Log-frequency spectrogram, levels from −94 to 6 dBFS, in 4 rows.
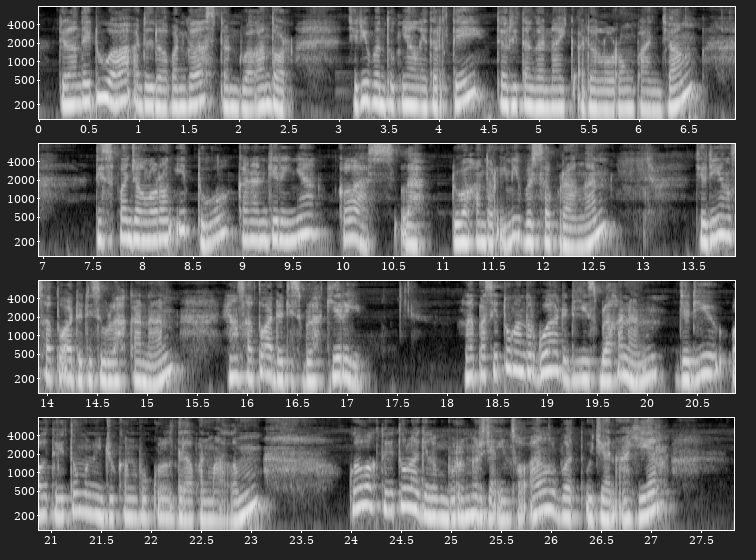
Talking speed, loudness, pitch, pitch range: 155 wpm, -15 LUFS, 200 Hz, 185-235 Hz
